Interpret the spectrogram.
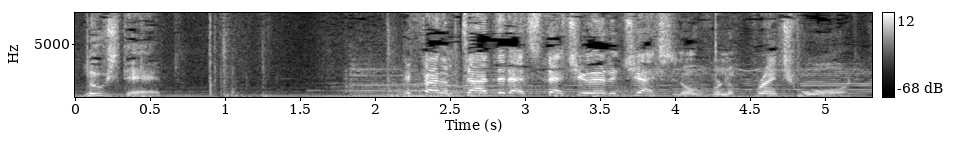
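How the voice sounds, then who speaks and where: An actor playing a desperate, foul-mouthed American mob boss in a game cutscene, volatile and bitter. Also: male voice, high voice, sing-song, normal speed. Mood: furious. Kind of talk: dramatic game cutscene acting. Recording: loud music under the voice.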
